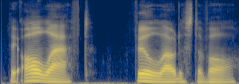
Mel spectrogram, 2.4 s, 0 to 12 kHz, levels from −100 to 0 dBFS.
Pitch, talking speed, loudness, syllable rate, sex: 115 Hz, 175 wpm, -17 LUFS, 5.0 syllables/s, male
